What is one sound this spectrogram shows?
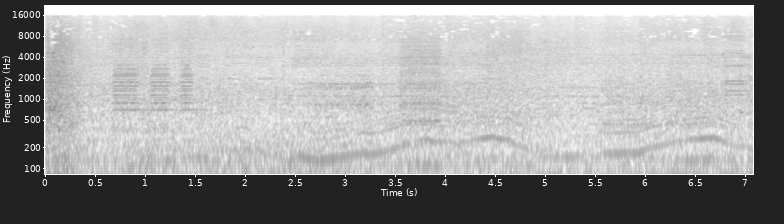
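A car engine hums and revs as it drives along a road.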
